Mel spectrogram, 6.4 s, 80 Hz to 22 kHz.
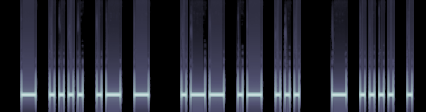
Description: Morse code, heard as a keyed tone, about 17 wpm, 700 Hz. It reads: THAT WAS THE
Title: Sentences from Top 900 Words 17wpm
